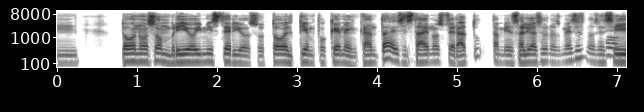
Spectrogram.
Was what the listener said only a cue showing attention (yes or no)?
no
